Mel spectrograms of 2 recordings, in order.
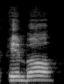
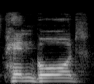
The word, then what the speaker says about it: Pinboard Media: That's pinball. It's pin board. Pin board. Yeah. Thank you. I I thought I was saying it wrong.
